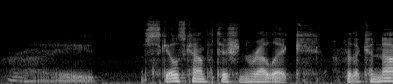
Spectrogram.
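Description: Cardboard cards rustle and slide as hands handle them.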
